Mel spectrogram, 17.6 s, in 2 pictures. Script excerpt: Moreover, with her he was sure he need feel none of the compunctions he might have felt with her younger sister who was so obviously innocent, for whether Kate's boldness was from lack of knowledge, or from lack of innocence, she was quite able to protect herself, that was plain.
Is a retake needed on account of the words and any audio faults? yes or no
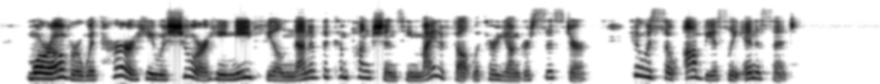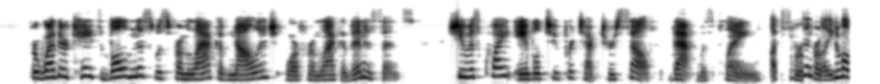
yes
